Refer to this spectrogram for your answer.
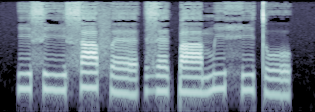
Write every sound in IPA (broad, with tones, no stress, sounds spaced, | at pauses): i˨ s iː˨ s a˦ f ɛ˨ | z ɛ˨ k͡p aː˨ m i˦ h i˦ t ʊ˨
